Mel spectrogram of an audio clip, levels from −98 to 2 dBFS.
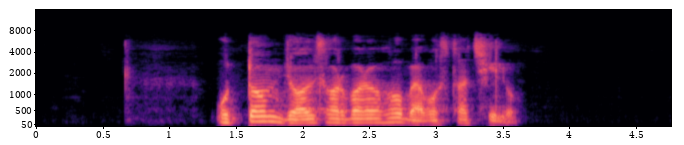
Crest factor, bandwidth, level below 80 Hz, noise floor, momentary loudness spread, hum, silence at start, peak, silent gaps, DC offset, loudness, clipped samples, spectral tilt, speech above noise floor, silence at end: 20 dB; 7.2 kHz; -60 dBFS; under -90 dBFS; 11 LU; none; 1.35 s; -2 dBFS; none; under 0.1%; -19 LUFS; under 0.1%; -7 dB/octave; over 72 dB; 1.15 s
